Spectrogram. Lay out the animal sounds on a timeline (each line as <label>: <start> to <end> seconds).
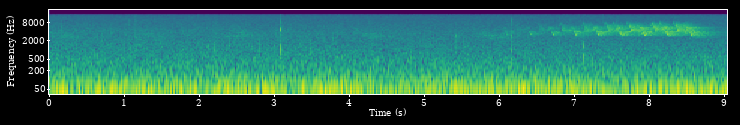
Red-eyed Vireo (Vireo olivaceus): 0.0 to 6.3 seconds
Ovenbird (Seiurus aurocapilla): 6.0 to 9.1 seconds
